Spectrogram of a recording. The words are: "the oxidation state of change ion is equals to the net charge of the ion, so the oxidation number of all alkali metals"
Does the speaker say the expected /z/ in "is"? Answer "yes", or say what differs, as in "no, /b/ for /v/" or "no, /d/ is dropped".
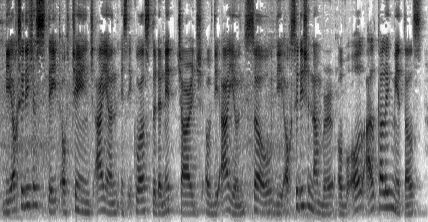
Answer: no, /s/ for /z/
